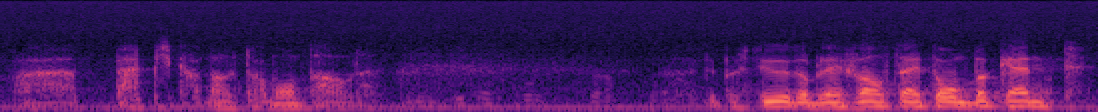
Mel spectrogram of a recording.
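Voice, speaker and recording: An actor playing a flustered, hesitant club chairman in a radio play, halting and stammering deferentially. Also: fairly low pitch, lightly acted. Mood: uneasy. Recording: tinny, noisy old radio play recording.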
